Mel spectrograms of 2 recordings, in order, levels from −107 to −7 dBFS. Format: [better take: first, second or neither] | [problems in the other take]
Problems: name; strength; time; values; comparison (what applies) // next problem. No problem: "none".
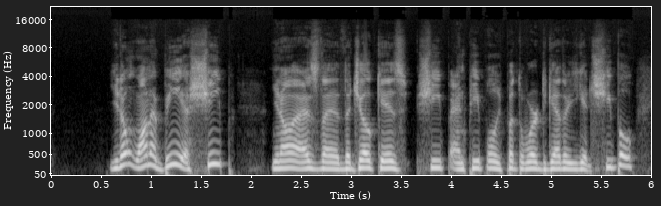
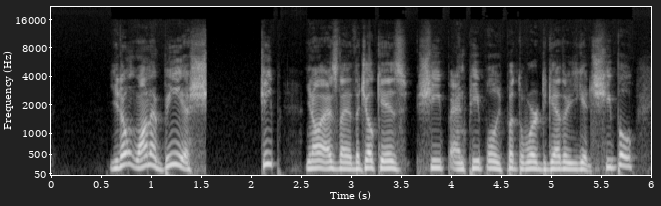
first | audio freezing; at 1.5 s for 0.5 s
